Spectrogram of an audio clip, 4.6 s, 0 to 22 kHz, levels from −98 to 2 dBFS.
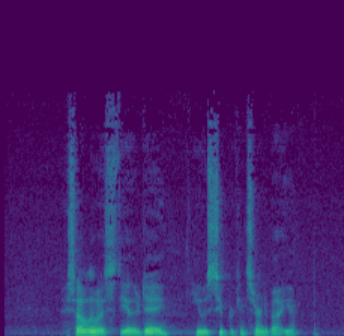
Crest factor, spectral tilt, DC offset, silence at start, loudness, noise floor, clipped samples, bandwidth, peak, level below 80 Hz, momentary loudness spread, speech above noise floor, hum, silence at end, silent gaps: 18 dB; -6 dB/octave; under 0.1%; 0.9 s; -34 LUFS; -69 dBFS; under 0.1%; 15.5 kHz; -18 dBFS; -84 dBFS; 13 LU; 35 dB; none; 0.4 s; none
